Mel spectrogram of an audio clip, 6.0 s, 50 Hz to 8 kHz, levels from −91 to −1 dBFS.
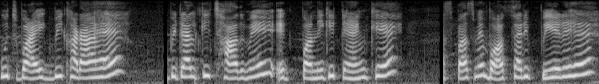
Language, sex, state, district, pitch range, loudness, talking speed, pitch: Hindi, female, Uttar Pradesh, Etah, 265-345 Hz, -18 LUFS, 200 wpm, 305 Hz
